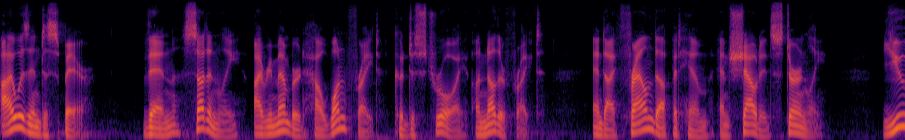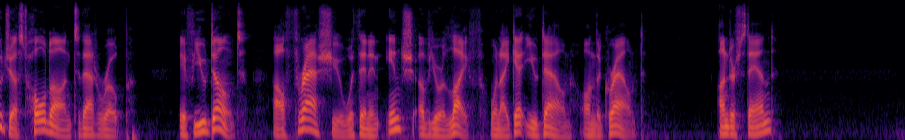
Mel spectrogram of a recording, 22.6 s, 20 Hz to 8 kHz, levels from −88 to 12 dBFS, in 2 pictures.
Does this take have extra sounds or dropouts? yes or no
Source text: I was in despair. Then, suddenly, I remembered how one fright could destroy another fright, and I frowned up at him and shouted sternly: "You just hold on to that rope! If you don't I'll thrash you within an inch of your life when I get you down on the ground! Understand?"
no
